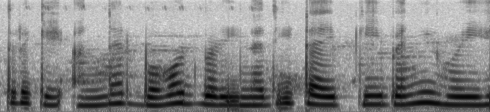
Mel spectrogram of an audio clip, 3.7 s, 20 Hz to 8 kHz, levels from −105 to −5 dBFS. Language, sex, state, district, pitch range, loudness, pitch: Hindi, female, Madhya Pradesh, Bhopal, 215-245 Hz, -14 LUFS, 225 Hz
